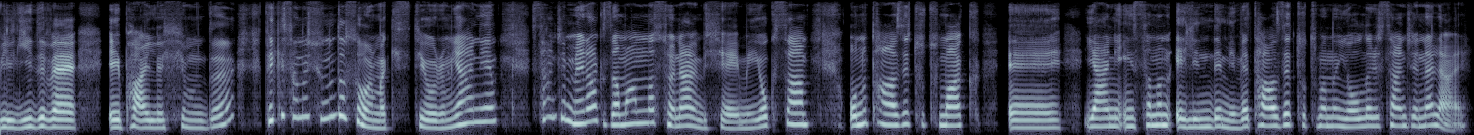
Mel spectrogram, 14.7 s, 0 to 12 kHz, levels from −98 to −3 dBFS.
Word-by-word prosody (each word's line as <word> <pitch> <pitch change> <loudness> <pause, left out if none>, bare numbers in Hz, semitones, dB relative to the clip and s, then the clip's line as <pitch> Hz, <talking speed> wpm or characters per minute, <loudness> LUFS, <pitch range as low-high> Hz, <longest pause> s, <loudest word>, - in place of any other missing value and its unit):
bilgiydi 195 +2 +1
ve, 195 -2 +7 0.3
eee, 195 +1 +5
paylaşımdı. 190 +2 -2 0.4
Peki, 370 +7 +2
sana 455 -1 -5
şunu 415 0 -4
da 480 +1 +2
sormak 185 - +1
istiyorum: 185 -2 -2
Yani, 325 +8 +1 0.3
sence 435 +1 -7
merak 315 +3 +3
zamanla 290 +4 +1
sönen 230 -7 0
bir 185 - -9
şey 170 -1 -3
mi? 175 +2 -6
Yoksa 275 +6 +1 0.5
onu 255 +5 +4
taze 280 -3 0
tutmak, 245 -2 -1 0.3
eee, 190 0 -1 0.2
yani, 220 0 +2
insanın 255 +4 +2
elinde 205 +1 +1
mi 180 -3 -3
ve 210 +1 +2
taze 240 +2 +2
tutmanın 230 -2 -5
yolları 215 +1 0
sence 230 -1 -3
neler? 245 0 -1
230 Hz, 135 wpm, -26 LUFS, 195-270 Hz, 0.5 s, ve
